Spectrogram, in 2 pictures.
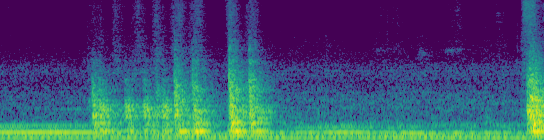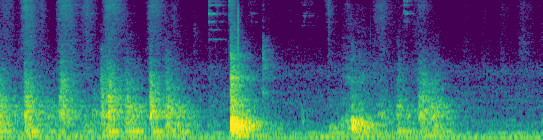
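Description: A tool scrapes and taps against wood.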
